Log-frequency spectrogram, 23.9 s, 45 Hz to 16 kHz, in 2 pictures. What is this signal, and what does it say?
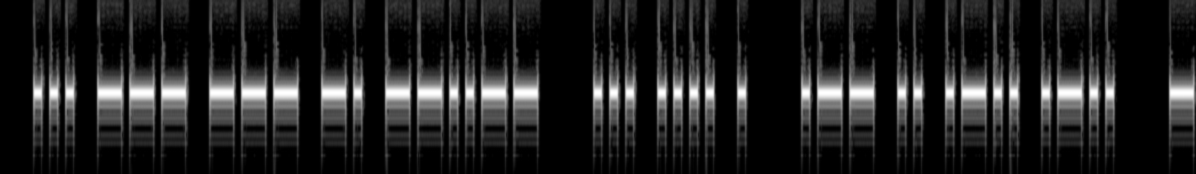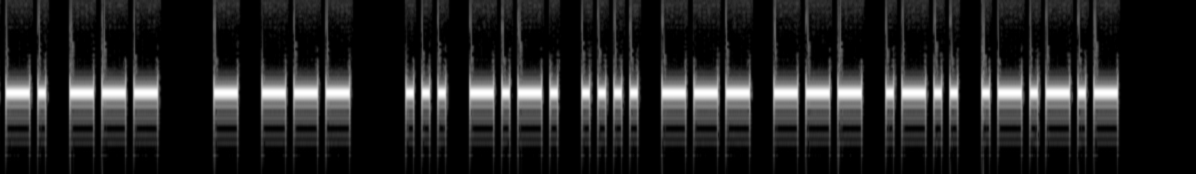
Morse code, heard as a keyed tone, about 15 wpm, 700 Hz. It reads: SOON, SHE WILL GO TO SCHOOL.
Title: Sentences from Top 1000 Words - Review Part 1 - 15wpm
